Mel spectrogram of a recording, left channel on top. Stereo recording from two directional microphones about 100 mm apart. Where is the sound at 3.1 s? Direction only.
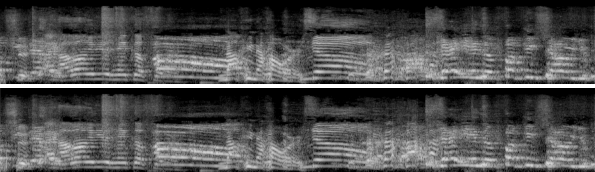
10° left (ahead or behind).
